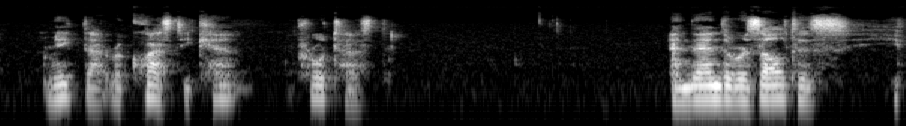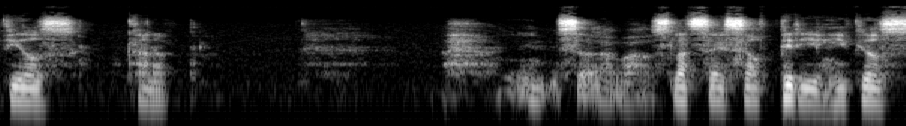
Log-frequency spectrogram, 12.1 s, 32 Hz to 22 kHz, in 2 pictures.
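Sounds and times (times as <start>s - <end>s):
soft breath: 8.0s - 9.5s.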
